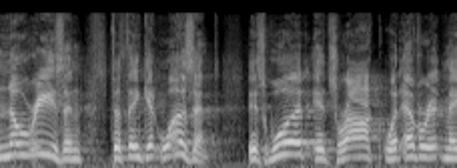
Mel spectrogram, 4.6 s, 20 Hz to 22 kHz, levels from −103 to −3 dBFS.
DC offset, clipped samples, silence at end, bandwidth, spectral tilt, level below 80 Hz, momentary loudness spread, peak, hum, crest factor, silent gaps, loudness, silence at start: under 0.1%; under 0.1%; 0 s; 16.5 kHz; -4.5 dB/octave; -62 dBFS; 7 LU; -16 dBFS; none; 14 dB; none; -31 LUFS; 0 s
